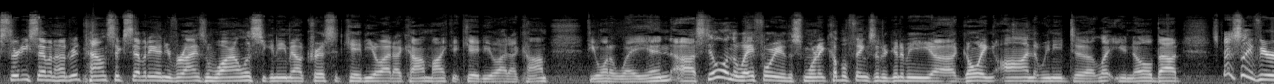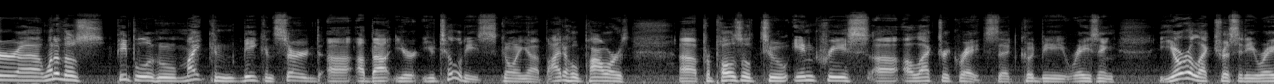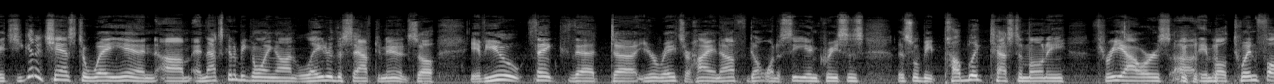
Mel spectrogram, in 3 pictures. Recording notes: LIVE from the TOY DRIVE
